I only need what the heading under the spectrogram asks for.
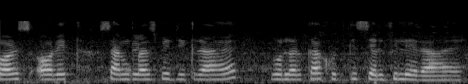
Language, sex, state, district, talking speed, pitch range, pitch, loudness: Hindi, female, Uttar Pradesh, Hamirpur, 205 wpm, 225-250 Hz, 235 Hz, -28 LUFS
